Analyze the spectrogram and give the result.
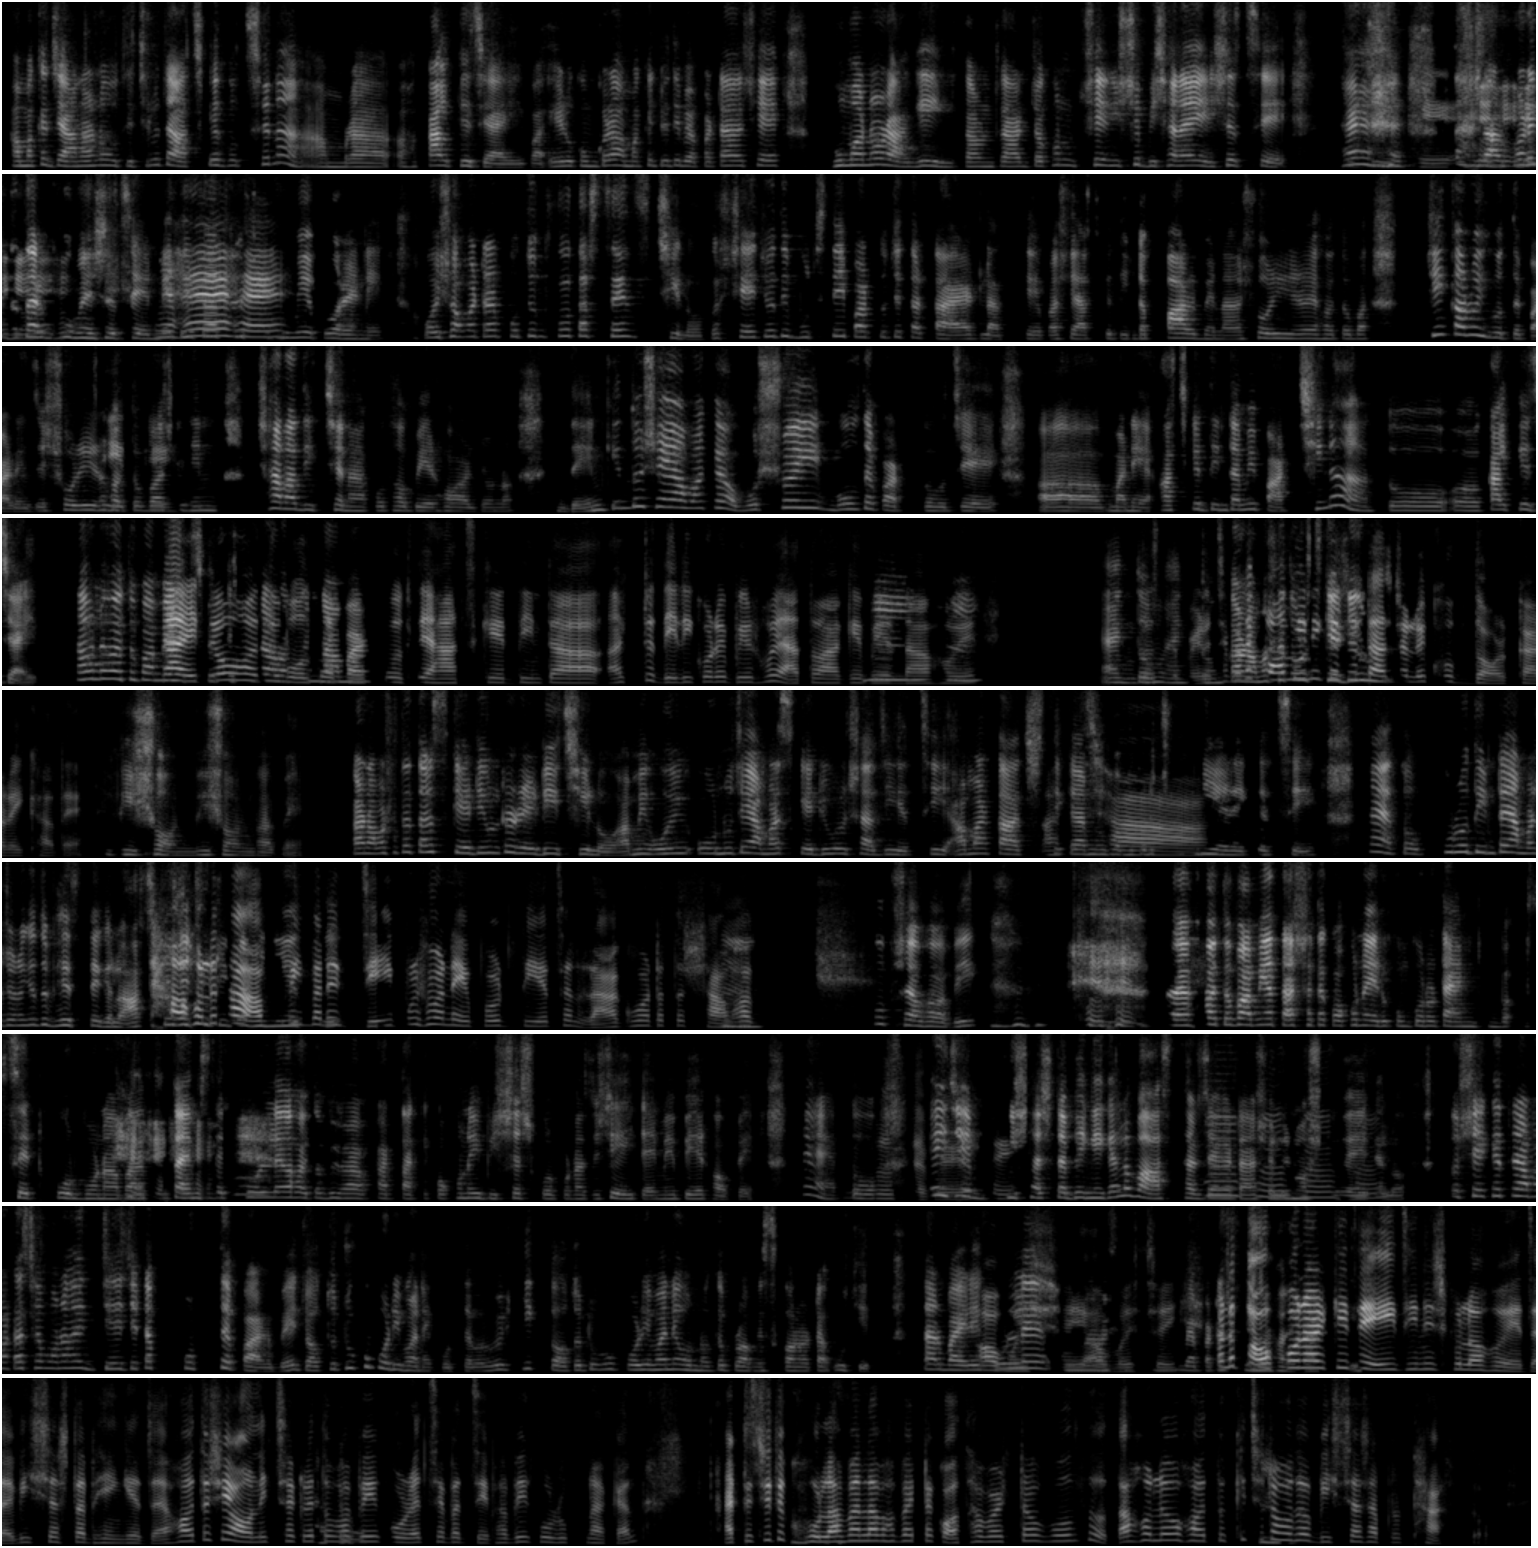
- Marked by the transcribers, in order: laughing while speaking: "হ্যাঁ? তা তারপরেই"; chuckle; in English: "sense"; in English: "Then"; in English: "expectation"; in English: "communication"; in English: "schedule"; drawn out: "আচ্ছা"; laughing while speaking: "তাহলে তো আপনি মানে যেই পরিমাণে এফোর্ট"; chuckle; "হয়তোবা" said as "হয়তোবিবা"; chuckle
- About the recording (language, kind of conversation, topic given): Bengali, podcast, আপনি কীভাবে প্রমাণ করেন যে আপনি আপনার প্রতিশ্রুতি রাখেন?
